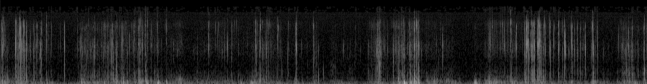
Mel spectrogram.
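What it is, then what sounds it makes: Plastic bubble wrap. A flat sheet of clear plastic bubble wrap lies on a cork board with earbud microphones resting on it, while one or two hands with long nails press, rub and scratch the bubbles. The result is quiet, close-up crinkling and scratching over a low, rumbling handling noise, with scattered sharp crackles and a few louder pops.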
